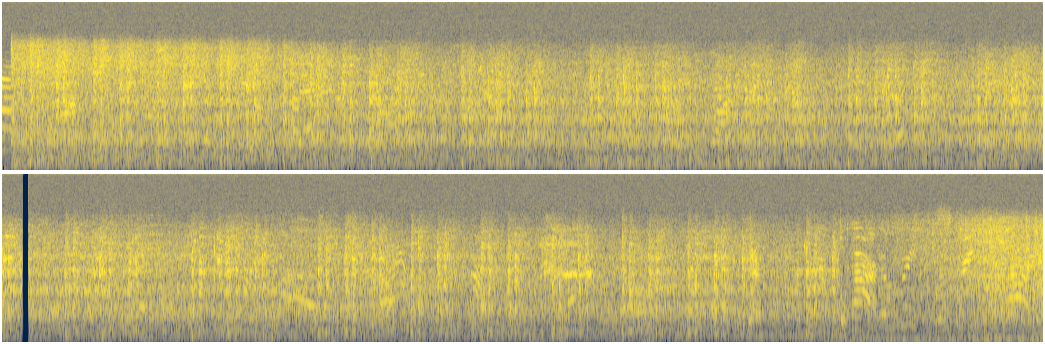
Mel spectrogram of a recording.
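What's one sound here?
A middle-aged woman talks and laughs close by, outdoors.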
